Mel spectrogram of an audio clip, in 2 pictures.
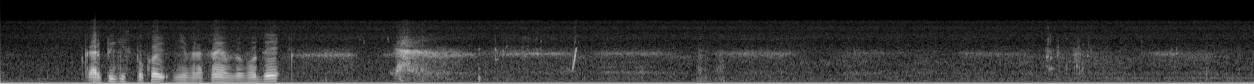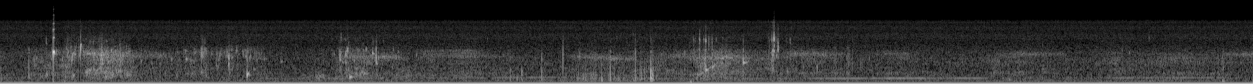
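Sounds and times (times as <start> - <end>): shallow water sloshing and splashing: 10.4 - 11.1, 12.8 - 17.0, 19.3 - 21.1.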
